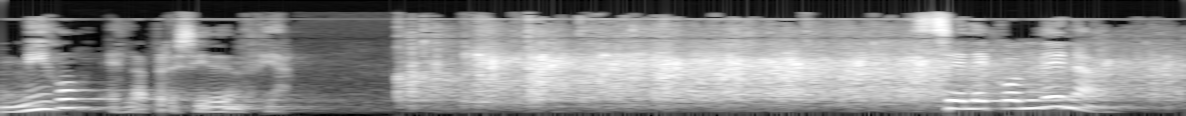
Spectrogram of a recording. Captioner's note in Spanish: Aplausos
